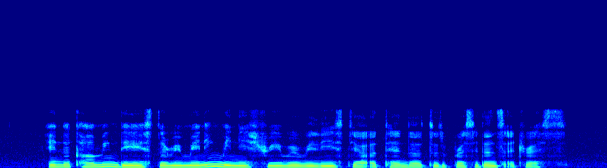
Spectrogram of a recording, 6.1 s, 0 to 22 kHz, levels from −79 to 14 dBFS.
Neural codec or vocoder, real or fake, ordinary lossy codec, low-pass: none; real; none; none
